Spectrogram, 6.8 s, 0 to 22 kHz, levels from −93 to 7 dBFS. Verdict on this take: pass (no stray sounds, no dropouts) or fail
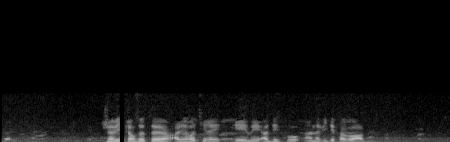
fail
